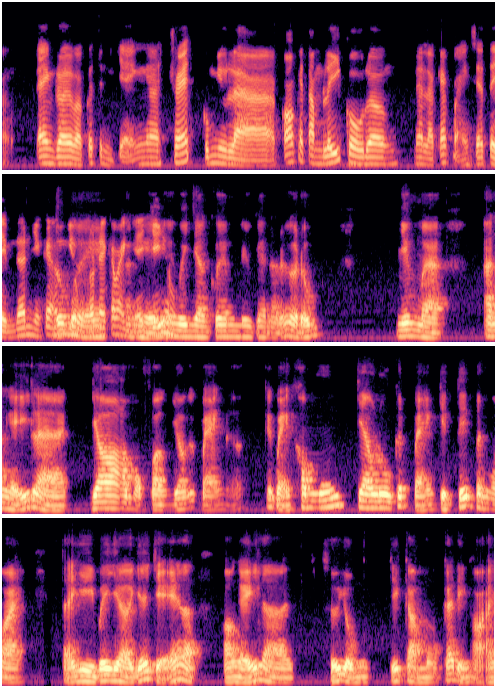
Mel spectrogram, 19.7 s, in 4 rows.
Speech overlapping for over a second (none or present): present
